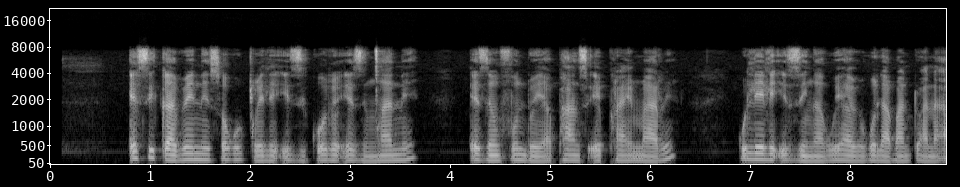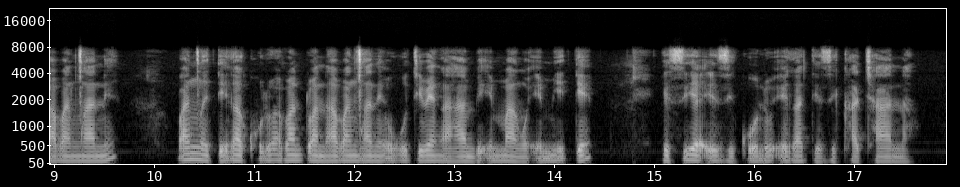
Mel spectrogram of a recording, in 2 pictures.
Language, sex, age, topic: North Ndebele, male, 36-49, education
